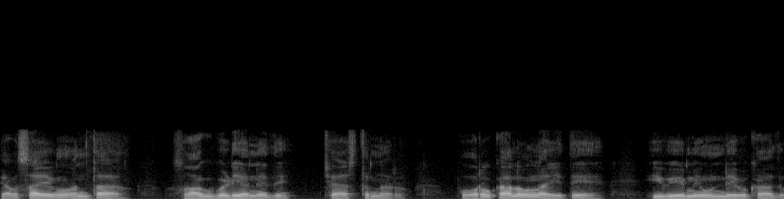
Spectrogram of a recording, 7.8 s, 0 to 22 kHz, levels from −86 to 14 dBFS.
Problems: none marked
